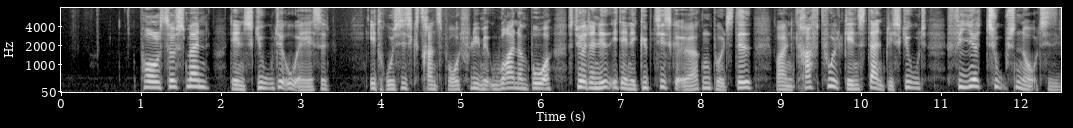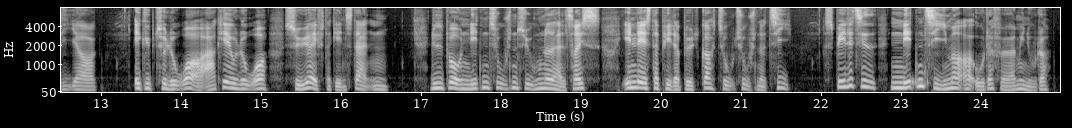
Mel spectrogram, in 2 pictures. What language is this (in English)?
Danish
